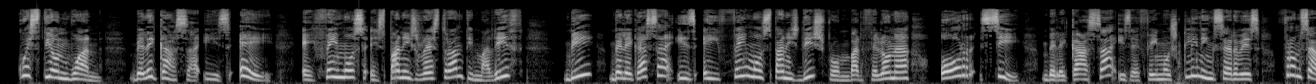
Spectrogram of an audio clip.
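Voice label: Spanish English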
